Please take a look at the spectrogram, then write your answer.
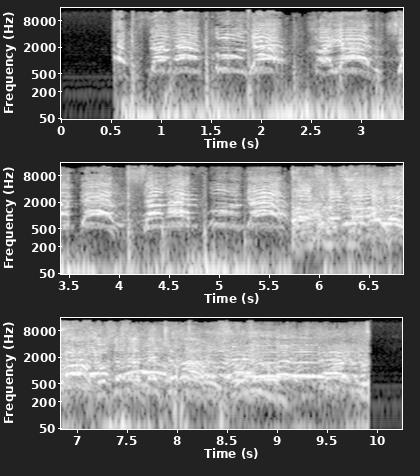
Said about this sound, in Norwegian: ropte demonstrantene.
